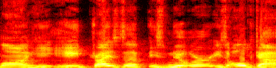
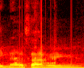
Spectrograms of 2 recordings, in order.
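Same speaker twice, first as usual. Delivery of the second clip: ordinary talk, nothing marked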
